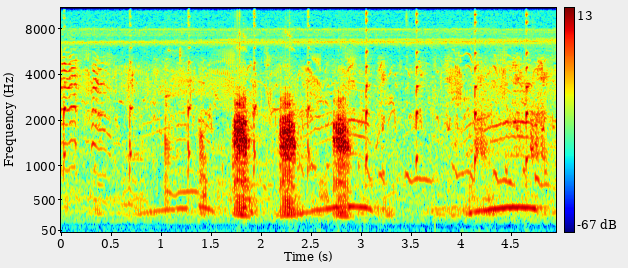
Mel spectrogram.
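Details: Western swamphen calling with low, drawn-out nasal notes broken by three loud, harsh bursts in a row, plus fainter chattering calls behind.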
